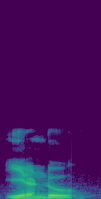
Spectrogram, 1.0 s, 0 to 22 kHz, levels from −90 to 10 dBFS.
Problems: constant background noise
